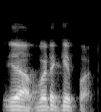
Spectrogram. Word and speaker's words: Vadakepat: Vadakepat. Is that how to pronounce it? Yeah, Vadakepat. Yeah. Vadakepat, is it? Yeah, exactly. Yes.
